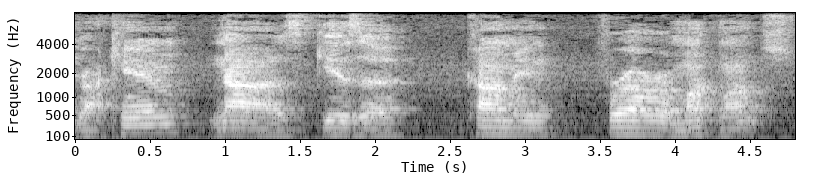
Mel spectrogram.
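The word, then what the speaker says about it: Pharoahe Monch: Miles said Rakim, Nas, GZA, Common, Pharrell Monch. How you say it? Pharrell Monch, that's right.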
